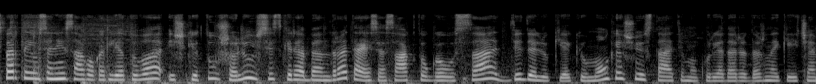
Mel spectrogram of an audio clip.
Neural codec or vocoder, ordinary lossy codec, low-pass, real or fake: none; AAC, 96 kbps; 10.8 kHz; real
